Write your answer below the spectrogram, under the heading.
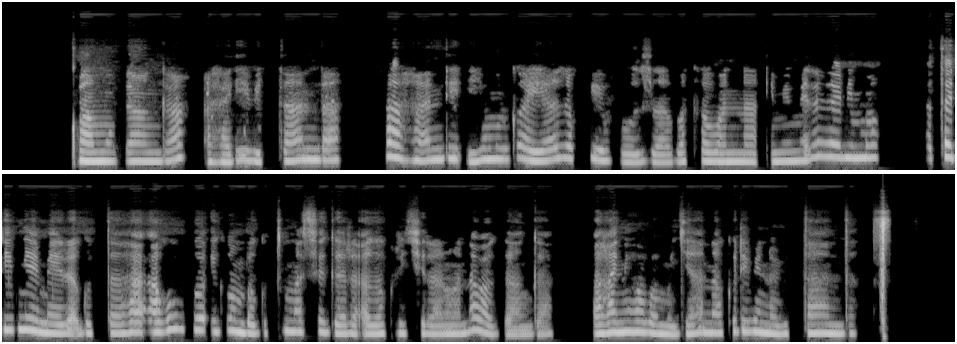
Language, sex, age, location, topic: Kinyarwanda, female, 18-24, Kigali, health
